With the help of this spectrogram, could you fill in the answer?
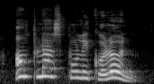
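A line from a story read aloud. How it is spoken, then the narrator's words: Shouted. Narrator (French): cria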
